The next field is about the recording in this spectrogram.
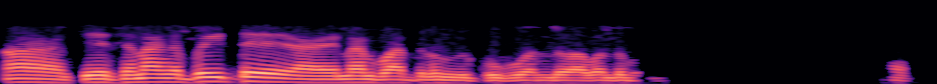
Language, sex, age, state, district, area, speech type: Tamil, male, 18-30, Tamil Nadu, Thanjavur, rural, conversation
